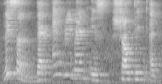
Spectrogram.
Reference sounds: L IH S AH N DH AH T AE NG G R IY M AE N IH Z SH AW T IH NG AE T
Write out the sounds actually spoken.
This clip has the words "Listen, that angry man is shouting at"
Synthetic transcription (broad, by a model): L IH S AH N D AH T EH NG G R IY M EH N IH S SH AW T IH NG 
